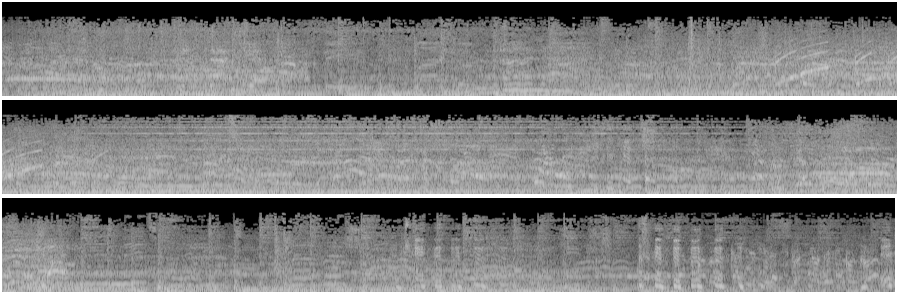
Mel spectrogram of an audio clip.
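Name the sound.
rioting crowd shouting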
